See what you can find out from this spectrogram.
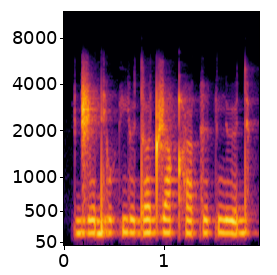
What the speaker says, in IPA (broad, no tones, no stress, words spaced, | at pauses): d͡ʒɪdjuk jydœdʒœ qʰykɪknyd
